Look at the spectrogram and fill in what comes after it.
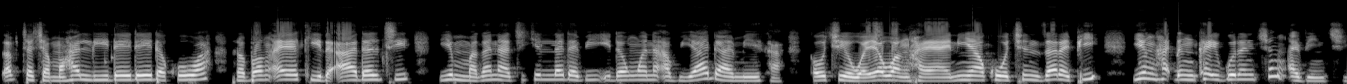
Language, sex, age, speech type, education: Hausa, male, 46-60, spontaneous, tertiary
